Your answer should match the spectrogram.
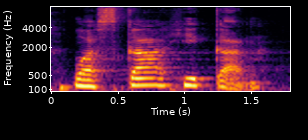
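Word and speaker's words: waskahikan: Okay, so third last syllable is the ga. Waskahigan. Right? So you just do that. Break it up and then go back and make sure that you're putting the emphasis on the third last syllable.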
